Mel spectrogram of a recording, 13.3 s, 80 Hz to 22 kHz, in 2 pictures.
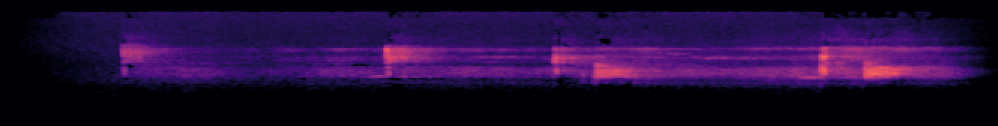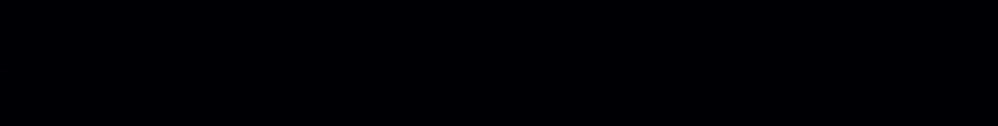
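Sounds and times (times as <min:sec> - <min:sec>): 
Summer Tanager calls: 0:00.8 - 0:06.5.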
